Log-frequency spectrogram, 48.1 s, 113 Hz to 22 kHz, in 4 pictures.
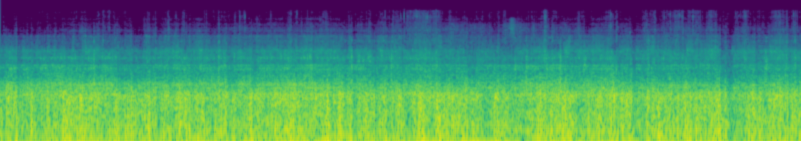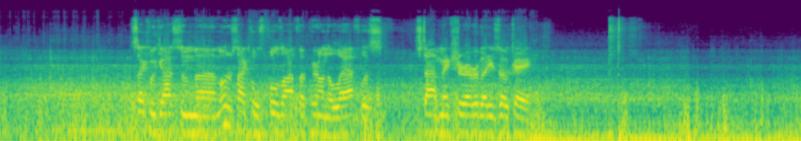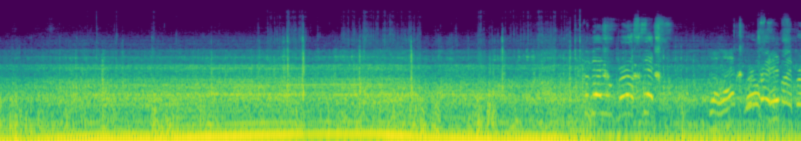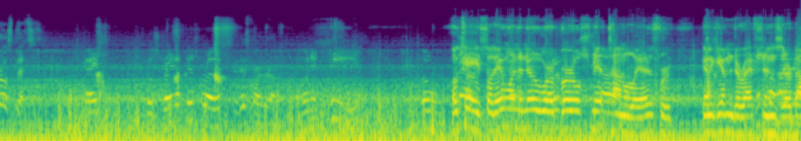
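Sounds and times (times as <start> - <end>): vehicle engine idling: 0.0 - 48.0.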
